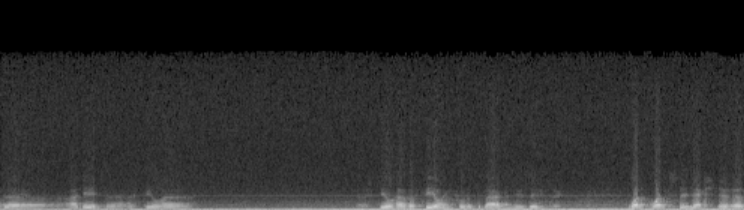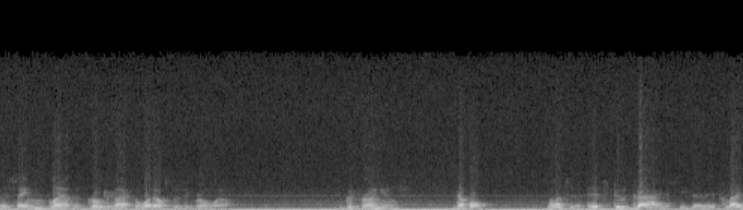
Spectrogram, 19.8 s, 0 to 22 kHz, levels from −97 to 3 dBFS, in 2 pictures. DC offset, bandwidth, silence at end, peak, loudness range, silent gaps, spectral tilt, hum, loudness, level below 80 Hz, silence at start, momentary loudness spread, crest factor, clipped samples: under 0.1%; 15 kHz; 0 s; -10 dBFS; 6 LU; none; -9.5 dB/octave; none; -29 LUFS; -44 dBFS; 0 s; 10 LU; 18 dB; under 0.1%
